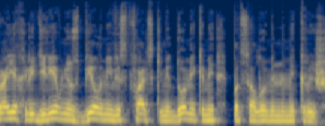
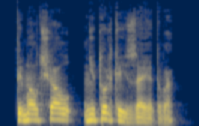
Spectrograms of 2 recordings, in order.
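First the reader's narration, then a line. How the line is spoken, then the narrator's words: Calm. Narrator (Russian): спокойно сказала Елена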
